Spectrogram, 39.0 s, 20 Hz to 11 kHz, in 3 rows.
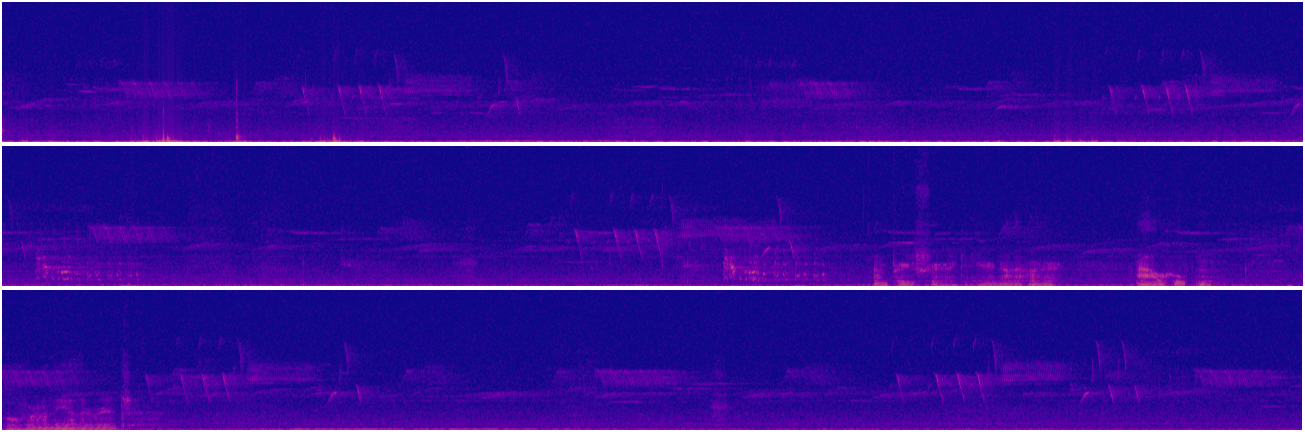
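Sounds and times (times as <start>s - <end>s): songbirds chirping: 0.0s - 39.0s
turkey gobbling: 13.3s - 14.5s, 20.2s - 21.3s.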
